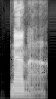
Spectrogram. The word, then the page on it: nana: British English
